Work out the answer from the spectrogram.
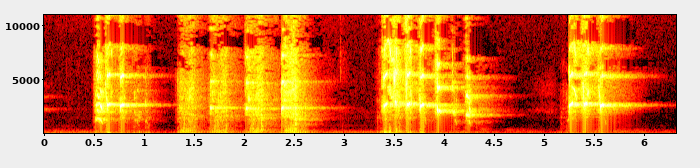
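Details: Captive female Bald Eagle, a resident bird at a raptor center in Sitka, Alaska, calling: shrill, high piping and whistling notes delivered in four separate bursts of rapid, slightly chattering notes with short pauses between.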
